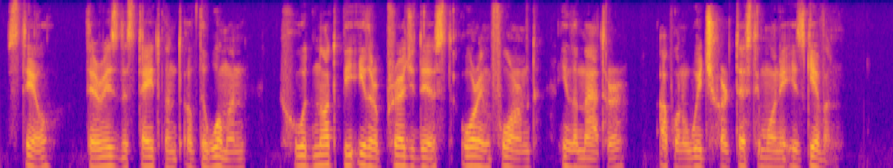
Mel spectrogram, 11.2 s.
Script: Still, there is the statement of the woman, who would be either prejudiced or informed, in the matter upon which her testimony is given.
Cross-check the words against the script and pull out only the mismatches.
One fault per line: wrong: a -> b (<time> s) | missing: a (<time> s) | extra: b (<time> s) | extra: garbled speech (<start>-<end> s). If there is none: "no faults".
extra: not (3.9 s)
